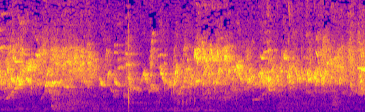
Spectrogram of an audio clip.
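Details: European greenfinch singing before the breeding season: a continuous, dense stream of rapid high twittering and trilled notes with no breaks, over a faint low background hum.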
